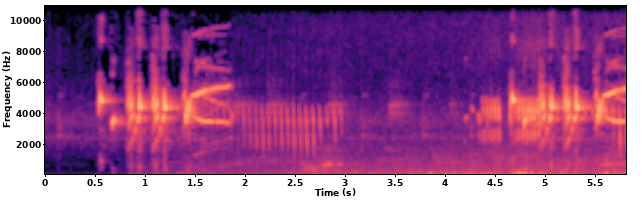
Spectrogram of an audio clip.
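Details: European goldfinch song: bright, high twittering bursts of quick chirps and liquid trills, a pause with a faint buzzy trill, then another twittering burst; soft low rumbling in the background.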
